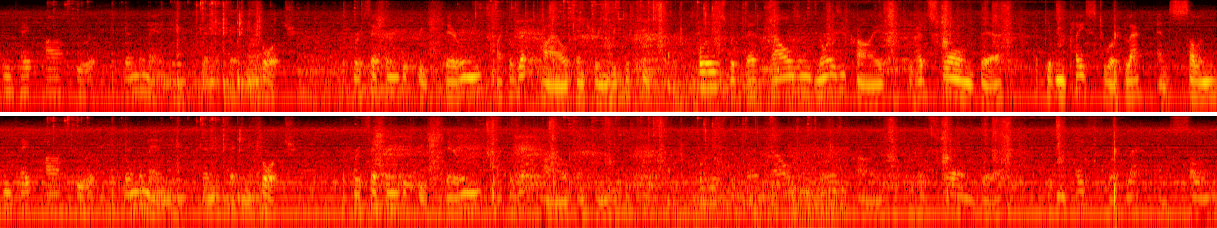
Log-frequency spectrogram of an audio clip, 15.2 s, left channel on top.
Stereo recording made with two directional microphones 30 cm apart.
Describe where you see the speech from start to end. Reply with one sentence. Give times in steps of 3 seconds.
In this clip you hear the speech on the right from 0 s, in the centre from 3 s and on the left from 6 s.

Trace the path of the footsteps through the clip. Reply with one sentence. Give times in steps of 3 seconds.
In this clip you hear the footsteps not at all from 0 s, on the right from 3 s, in the centre from 6 s, on the left from 9 s and on the right from 12 s.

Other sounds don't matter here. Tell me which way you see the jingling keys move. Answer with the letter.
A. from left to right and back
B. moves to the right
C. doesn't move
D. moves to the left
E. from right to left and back
E.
